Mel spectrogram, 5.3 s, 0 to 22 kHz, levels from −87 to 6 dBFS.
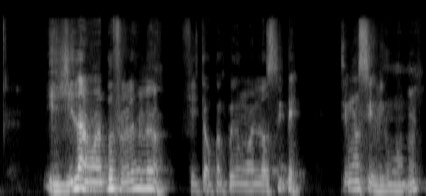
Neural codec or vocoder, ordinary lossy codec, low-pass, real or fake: codec, 32 kHz, 1.9 kbps, SNAC; AAC, 48 kbps; 14.4 kHz; fake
